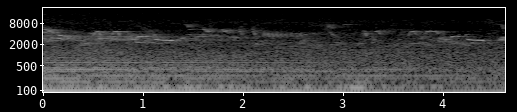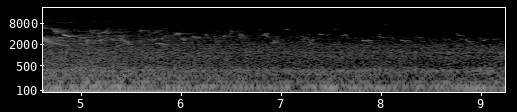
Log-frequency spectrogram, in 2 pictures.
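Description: Small birds chirping, short repeated chirps that thin out and fade over the first seven seconds, over a faint low hum that dies away in the first few seconds. A brief soft bump about four seconds in.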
